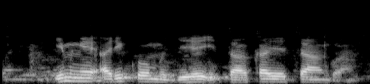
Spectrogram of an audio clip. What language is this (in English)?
Kinyarwanda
